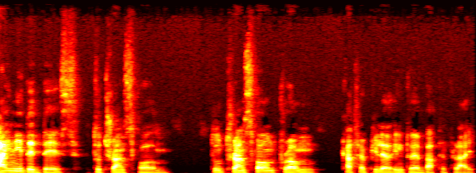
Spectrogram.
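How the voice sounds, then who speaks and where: A man in a Polish accent, somewhat breathy, with fairly even intonation at a fairly slow pace, dry and close with no echo against a quiet background. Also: medium pitch for a man. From Poland. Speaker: holistic therapist. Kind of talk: personal testimony. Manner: halting.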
